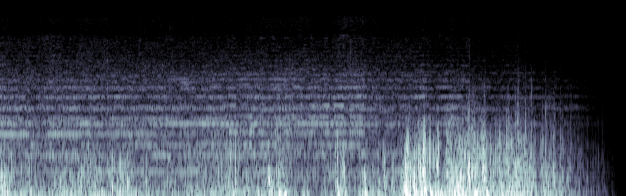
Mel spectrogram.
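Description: Car horns blare steadily.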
